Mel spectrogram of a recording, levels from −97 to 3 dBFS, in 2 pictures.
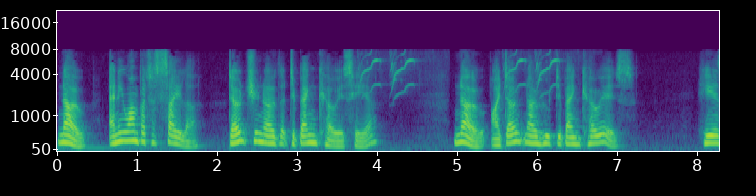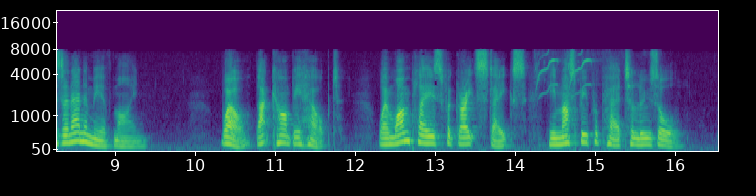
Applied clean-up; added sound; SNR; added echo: none; Chirp, tweet; 19 dB; none.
